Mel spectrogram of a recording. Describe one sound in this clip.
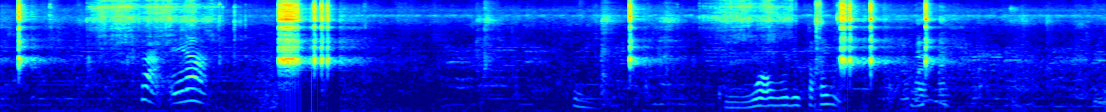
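A young child calls out nearby in short, high cries.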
